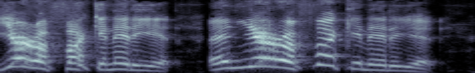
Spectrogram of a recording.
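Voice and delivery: shrill, very high, loud screaming rant. Retelling the host kicking down the door, imitating someone screaming. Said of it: "he's just like screaming at people".

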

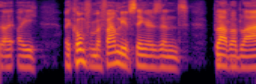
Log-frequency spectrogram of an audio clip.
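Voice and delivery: ordinary delivery

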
